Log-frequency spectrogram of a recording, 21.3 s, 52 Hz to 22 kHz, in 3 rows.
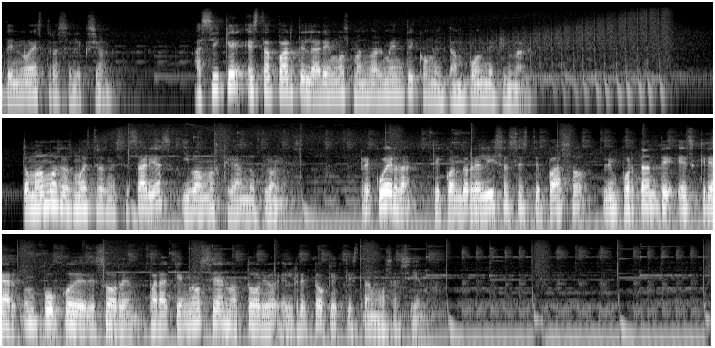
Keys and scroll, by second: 4.9 s.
